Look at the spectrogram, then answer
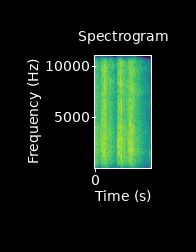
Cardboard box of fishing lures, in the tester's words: I can feel and hear the items in the Box actually shifting back and forth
